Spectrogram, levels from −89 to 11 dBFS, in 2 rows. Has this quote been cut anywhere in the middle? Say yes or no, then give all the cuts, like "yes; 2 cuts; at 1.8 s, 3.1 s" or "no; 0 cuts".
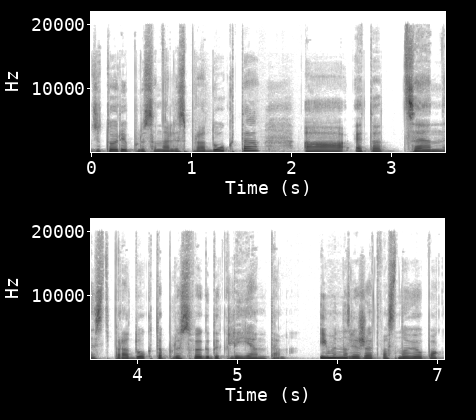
yes; 1 cut; at 6.1 s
